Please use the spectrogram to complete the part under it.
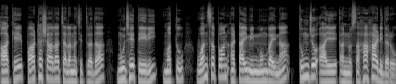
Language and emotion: Kannada, neutral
